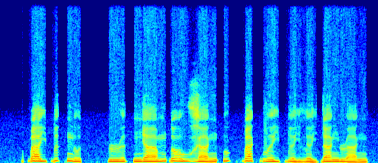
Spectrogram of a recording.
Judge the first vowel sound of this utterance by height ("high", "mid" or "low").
low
